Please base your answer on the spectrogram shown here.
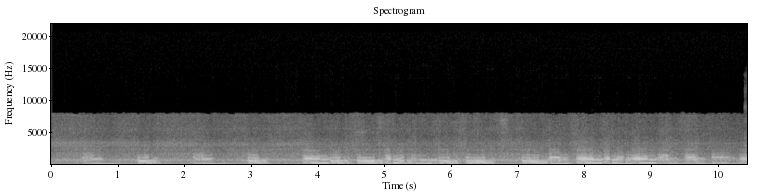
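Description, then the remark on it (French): A car drives over a musical road in Okinawa, Japan, its tires humming a slow melody of steady, sustained tones over a constant low engine and road rumble, with no one speaking. “Toujours au Japon, il y a cette autre route musicale à Okinawa.”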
